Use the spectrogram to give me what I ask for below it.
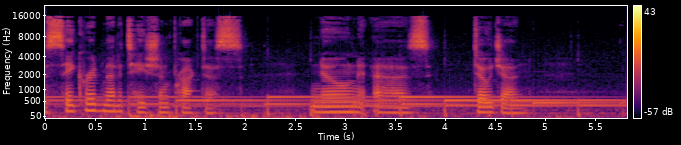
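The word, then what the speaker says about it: Dzogchen: meditation practice known as dojon d z o g c h e n d z o g c h n so i believe i pronounced it right i'm pretty positive that's dojon when accomplished dojin masters die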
